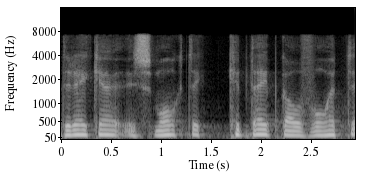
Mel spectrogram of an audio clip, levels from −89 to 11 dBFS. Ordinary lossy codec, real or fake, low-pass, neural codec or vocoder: AAC, 96 kbps; fake; 7.2 kHz; codec, 16 kHz, 0.8 kbps, ZipCodec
